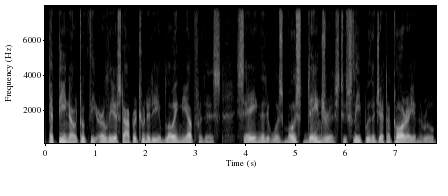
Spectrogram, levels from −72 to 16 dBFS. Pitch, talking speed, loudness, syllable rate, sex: 115 Hz, 190 wpm, -18 LUFS, 5.2 syllables/s, male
